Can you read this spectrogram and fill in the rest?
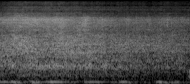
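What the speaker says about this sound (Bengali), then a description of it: "এবার জল দিয়ে দেবো" A sudden loud hiss and sputter as water hits a hot pan of fried curry spices, easing off over a couple of seconds.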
